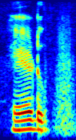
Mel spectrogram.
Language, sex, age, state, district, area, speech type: Telugu, male, 45-60, Andhra Pradesh, West Godavari, rural, read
